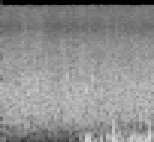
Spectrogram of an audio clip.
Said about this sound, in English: Round of applause.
